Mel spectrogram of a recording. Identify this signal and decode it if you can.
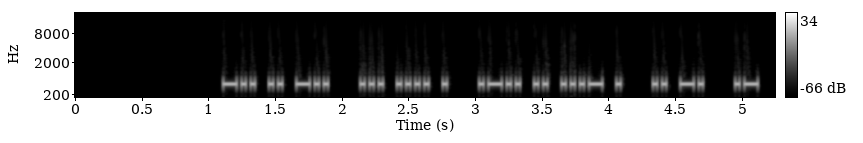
Morse code, heard as a keyed tone, about 36 wpm, 700 Hz. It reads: DID SHE LIVE IN A
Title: Sentences from Top 1000 Words - Review Part 5 - 35wpm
